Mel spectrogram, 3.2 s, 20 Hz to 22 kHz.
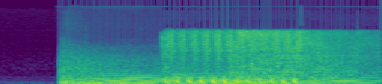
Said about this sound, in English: I grinned as the shot from my particle cannon crossed the Rio Grande, the shockwave slicing through the water before smashing into the immense 10-gallon hat on the head of the 30-foot-tall mechanoid there.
